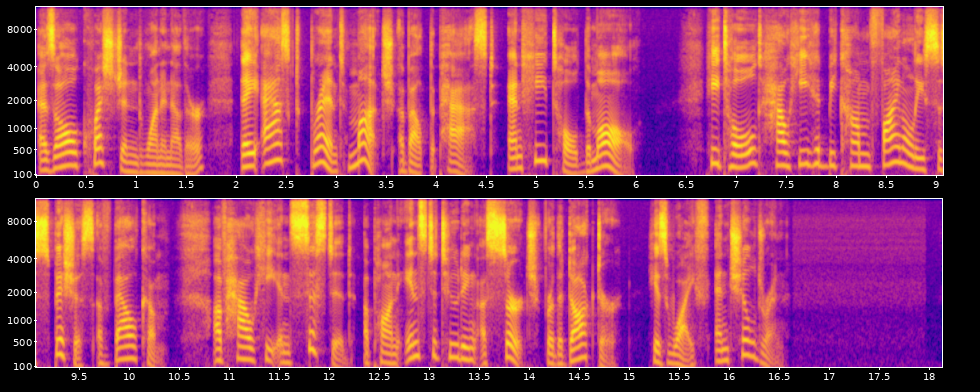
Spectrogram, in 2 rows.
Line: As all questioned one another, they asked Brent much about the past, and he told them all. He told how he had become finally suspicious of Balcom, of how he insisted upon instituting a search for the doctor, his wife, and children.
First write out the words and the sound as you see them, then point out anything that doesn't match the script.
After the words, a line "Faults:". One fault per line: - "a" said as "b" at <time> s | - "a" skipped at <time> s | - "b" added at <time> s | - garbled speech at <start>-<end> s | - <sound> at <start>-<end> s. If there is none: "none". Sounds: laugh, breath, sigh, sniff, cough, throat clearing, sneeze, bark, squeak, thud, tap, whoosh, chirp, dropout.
As all questioned one another, they asked Brent much about the past, and he told them all. He told how he had become finally suspicious of Balcom, of how he insisted upon instituting a search for the doctor, his wife, and children.
Faults:
none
